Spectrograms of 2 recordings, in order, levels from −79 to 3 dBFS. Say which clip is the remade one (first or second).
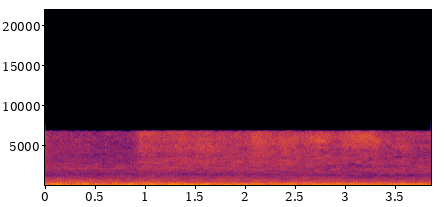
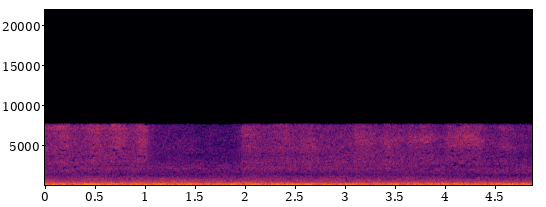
first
